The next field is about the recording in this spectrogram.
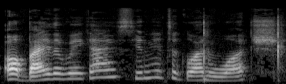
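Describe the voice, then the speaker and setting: A woman's voice: on the high side, animated, normal speed. A woman from Trinidad with a Trinidadian accent, chatting playfully with her nephew in a dim bedroom, picked up by a laptop mic across the room. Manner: playful, teasing, sing-song. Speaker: aunt of the vlogger. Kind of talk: casual family chat on a home vlog. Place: small dim bedroom, indoors. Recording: noisy home webcam recording.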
